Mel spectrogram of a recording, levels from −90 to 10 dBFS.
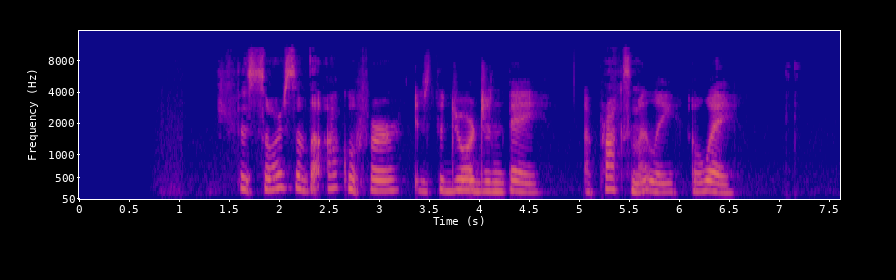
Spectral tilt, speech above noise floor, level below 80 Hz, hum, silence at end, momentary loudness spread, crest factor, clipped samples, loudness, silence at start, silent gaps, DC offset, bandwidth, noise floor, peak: -3 dB/octave; 38 dB; under -90 dBFS; none; 1.1 s; 13 LU; 20 dB; under 0.1%; -37 LUFS; 1.4 s; none; under 0.1%; 11 kHz; -74 dBFS; -18 dBFS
